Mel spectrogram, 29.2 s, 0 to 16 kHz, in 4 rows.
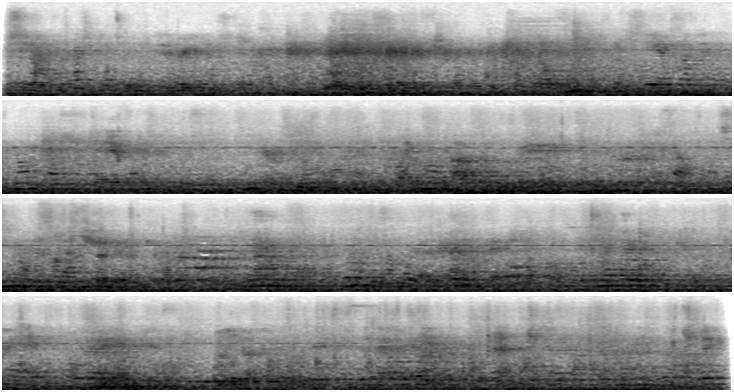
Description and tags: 808 Russ Sq ambience f
General ambience of an underground station with the voices of passengers and distant sounds from other platforms. Recorded in the London Underground at Russell Square tube station.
